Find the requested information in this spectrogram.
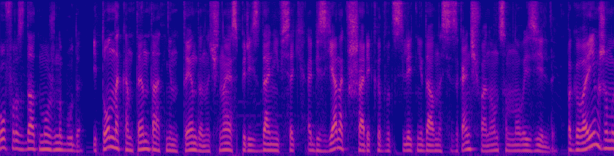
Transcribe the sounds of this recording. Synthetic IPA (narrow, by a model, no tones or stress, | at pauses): ofrɐzd̪at̪ʲmo̞ʐnəbud̪əit̪o̞nːəkɐnt̪ɛnt̪əɐt̪nʲɪnt̪ɛnd̪ənət͡ɕɪnajəsʲpʲɪɾʲɪɪzd̪anʲɪjfsʲækʲɪ̥xɐbʲɪzʲjanəkfʂaɾʲɪkəɣd̪vət̪sɨ̥tʲɪlʲet̪ʲnʲɪjd̪avnəsʲtʲɪzɐkanʲt͡ɕɪvəjɐno̞nt̪səmno̞vəjzʲelʲd̪ɨpəɡəvɐɾʲimʐɨmɨ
